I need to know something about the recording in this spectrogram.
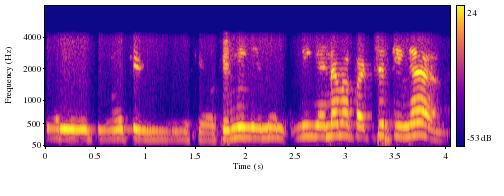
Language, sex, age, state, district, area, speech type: Tamil, male, 30-45, Tamil Nadu, Krishnagiri, rural, conversation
